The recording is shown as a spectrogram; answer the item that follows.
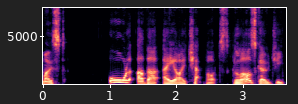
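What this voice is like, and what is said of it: Usual voice. Nothing is said of it.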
